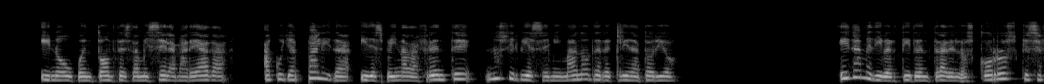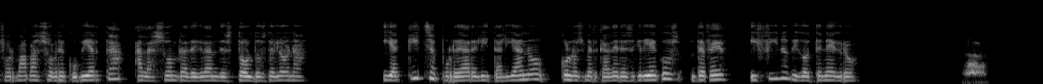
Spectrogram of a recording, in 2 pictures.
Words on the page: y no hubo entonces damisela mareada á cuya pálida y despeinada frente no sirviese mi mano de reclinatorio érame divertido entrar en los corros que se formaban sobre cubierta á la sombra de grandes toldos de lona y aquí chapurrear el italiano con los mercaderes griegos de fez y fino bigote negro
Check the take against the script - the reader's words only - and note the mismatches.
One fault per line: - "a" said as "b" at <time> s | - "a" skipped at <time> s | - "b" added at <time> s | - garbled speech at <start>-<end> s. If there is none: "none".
none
